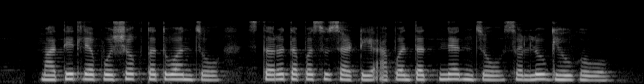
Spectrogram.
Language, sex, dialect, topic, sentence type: Marathi, female, Southern Konkan, agriculture, statement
